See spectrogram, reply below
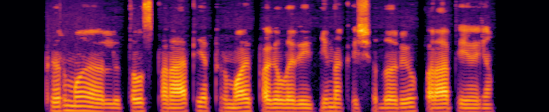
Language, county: Lithuanian, Kaunas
